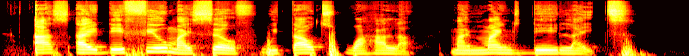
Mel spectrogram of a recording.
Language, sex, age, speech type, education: Nigerian Pidgin, female, 30-45, spontaneous, tertiary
